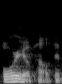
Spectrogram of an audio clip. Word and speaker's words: Borealopelta: wanted to go something shorter like boreal pelta but that's actually already taken by uh another animal so we had to actually add the extra syllable and make it a little bit harder to pronounce um the boreal part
